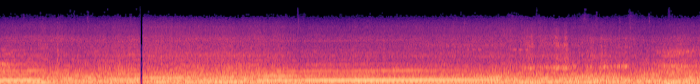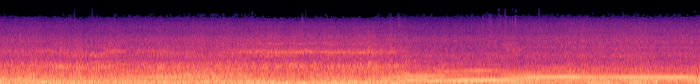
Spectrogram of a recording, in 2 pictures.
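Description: Subaru BRZ's flat-four boxer engine heard from inside the cabin on track. It rises in pitch under acceleration, drops away about ten seconds in and again around twenty-one seconds, then climbs again near the end, over steady road and tyre noise.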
